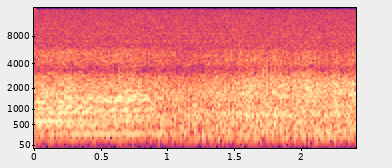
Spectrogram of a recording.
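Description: Several race cars roar past on a track.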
